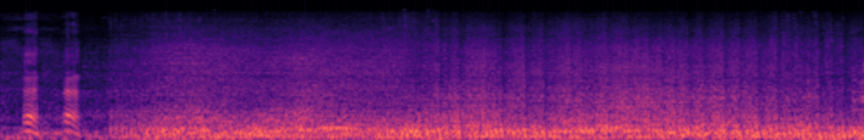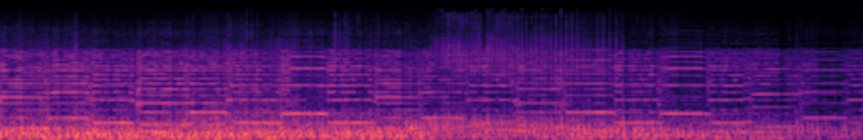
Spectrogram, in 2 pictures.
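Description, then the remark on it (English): A loud, continuous roar of motorcycle engines at the White House kicks in after a brief moment and keeps revving. Stepped, rising and falling tones emerge over the rumble in the second half. “Get those engines started. I want to see you guys drive around and drive as fast as you can, but don't get hurt.”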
